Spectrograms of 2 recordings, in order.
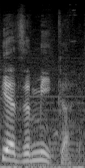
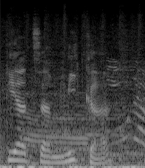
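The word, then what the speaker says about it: Piața Mică: Piazza Mica. Did I pronounce that right? All right. Yeah, but not with an Italian accent.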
